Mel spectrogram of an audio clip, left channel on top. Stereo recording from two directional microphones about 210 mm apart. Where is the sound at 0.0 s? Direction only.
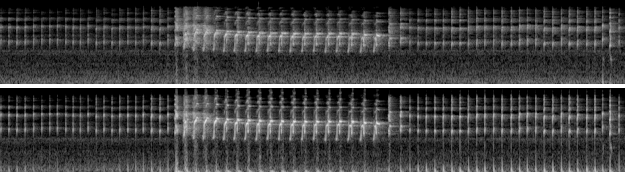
30° right (ahead or behind).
